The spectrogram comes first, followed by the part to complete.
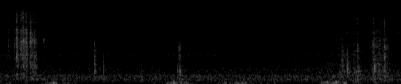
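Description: Faint handling noises of a toy truck trailer being picked up and turned over by hand: a short rustle at the start, a few light clicks, and two brief rustles near the end.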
